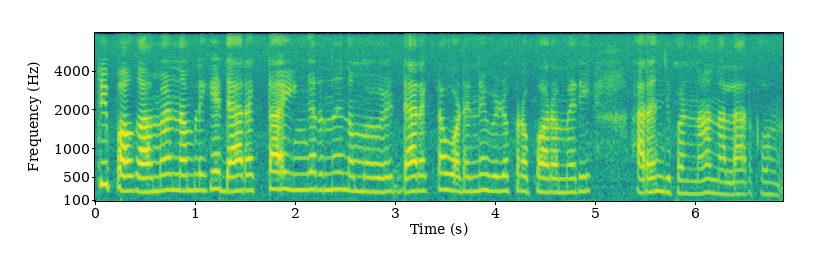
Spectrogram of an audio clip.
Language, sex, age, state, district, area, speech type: Tamil, female, 45-60, Tamil Nadu, Viluppuram, rural, spontaneous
